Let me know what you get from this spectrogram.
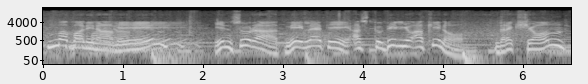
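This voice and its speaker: A Filipino man announcing a scripted radio drama, reading out the title and credits. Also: sits high. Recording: music behind the voice. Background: music.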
